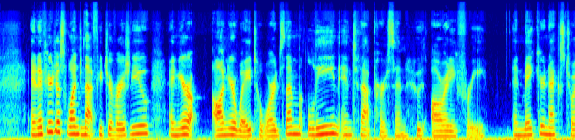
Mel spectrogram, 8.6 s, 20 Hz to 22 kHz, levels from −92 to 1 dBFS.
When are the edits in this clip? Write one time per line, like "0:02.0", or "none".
0:01.2
0:01.9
